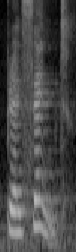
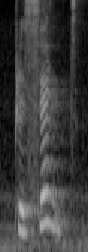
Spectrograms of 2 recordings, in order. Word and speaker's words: present: इस शब्द का एक उच्चारण है प्रेजेंट, जिसका मतलब होता है उपहार। इस शब्द का दूसरा प्रोनाउंसिएशन है प्रेजेंट, यानी कि पेश करना या कोई पेशकश। For example, he decided to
